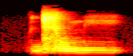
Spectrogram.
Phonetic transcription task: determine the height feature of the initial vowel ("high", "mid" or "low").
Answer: mid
